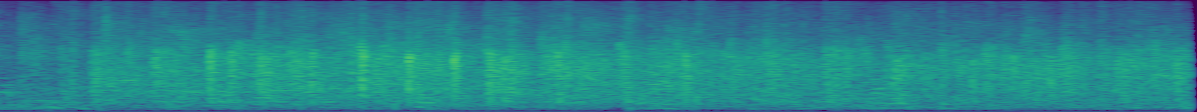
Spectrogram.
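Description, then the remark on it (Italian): An audience gives a second round of applause during a Radio Casvegno broadcast, a steady, dense crackle of many hands clapping at a fairly even, moderate loudness, with no voices over it. “Direi che si merita un secondo applauso.”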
